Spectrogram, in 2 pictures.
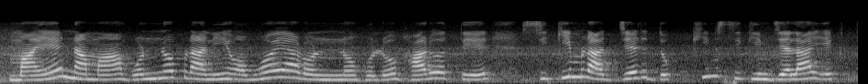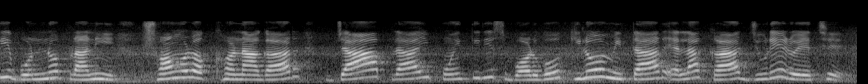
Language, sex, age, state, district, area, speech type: Bengali, female, 30-45, West Bengal, Paschim Medinipur, rural, read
